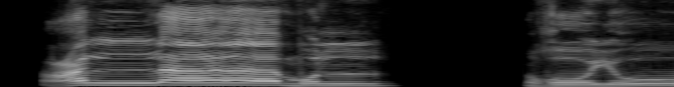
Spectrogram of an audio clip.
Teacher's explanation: এখানে অক্ফ করার কারণে এই যে পেশের পরে ওয়াও সাকিন এক আলিফ টানটা তিন আলিফ টান হয়ে গেছে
